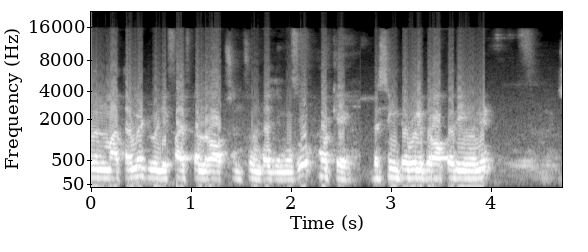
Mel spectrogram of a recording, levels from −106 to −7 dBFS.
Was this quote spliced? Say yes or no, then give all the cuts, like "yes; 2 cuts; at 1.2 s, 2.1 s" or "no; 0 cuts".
yes; 1 cut; at 2.7 s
